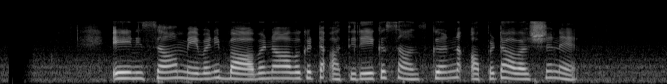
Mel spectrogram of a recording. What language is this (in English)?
Sinhala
